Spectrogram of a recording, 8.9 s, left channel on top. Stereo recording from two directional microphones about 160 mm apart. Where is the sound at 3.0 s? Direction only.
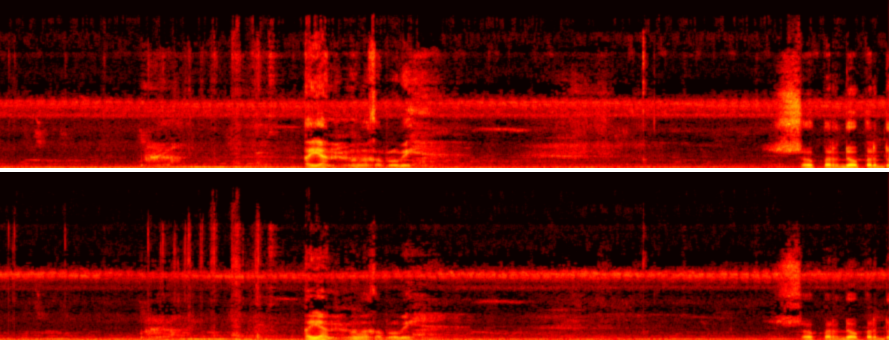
25° right (ahead or behind).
